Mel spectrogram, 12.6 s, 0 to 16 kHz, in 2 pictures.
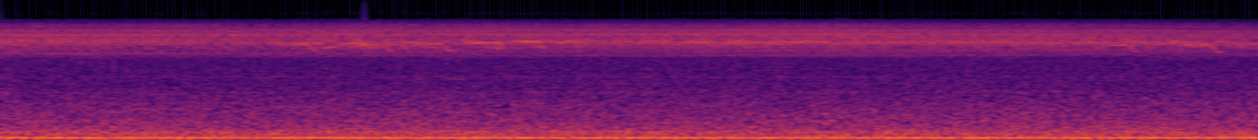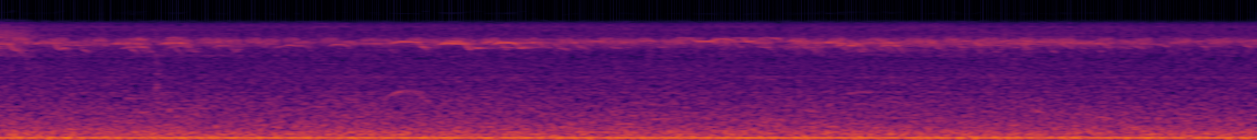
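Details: Cicadas at Gwanggyo Lake Park, Korea, 8 September 2021, VR360 recording: a loud steady high drone that shifts slightly lower and softer about halfway, then continues with faint pulsing, over constant low urban hum.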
